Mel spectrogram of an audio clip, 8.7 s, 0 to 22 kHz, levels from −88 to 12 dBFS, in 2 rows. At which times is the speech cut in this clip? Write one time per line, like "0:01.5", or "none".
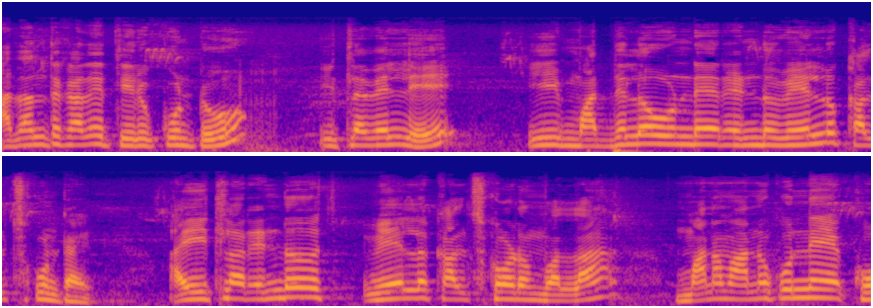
none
